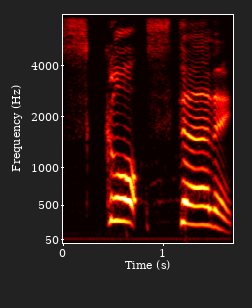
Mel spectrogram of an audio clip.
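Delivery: put-on British accent. Answering a request for your best british accent: british accent. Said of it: "give me your best British accent".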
